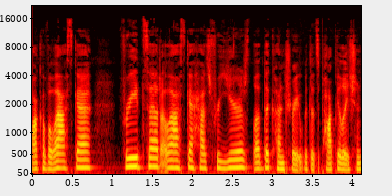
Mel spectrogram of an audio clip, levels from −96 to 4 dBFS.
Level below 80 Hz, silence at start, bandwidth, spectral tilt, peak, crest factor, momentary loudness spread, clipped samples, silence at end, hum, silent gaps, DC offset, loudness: -56 dBFS; 0 s; 16.5 kHz; -6.5 dB/octave; -10 dBFS; 18 dB; 6 LU; under 0.1%; 0 s; none; none; under 0.1%; -29 LUFS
